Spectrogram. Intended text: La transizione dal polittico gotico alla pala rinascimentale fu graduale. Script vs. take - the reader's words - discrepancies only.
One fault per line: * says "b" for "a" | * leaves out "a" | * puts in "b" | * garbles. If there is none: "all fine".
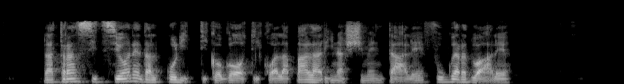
all fine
